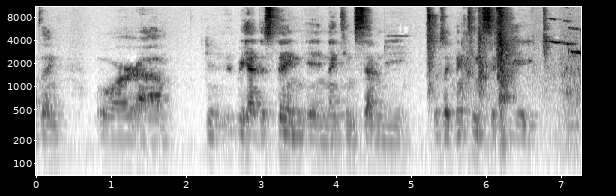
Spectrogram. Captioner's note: door swinging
